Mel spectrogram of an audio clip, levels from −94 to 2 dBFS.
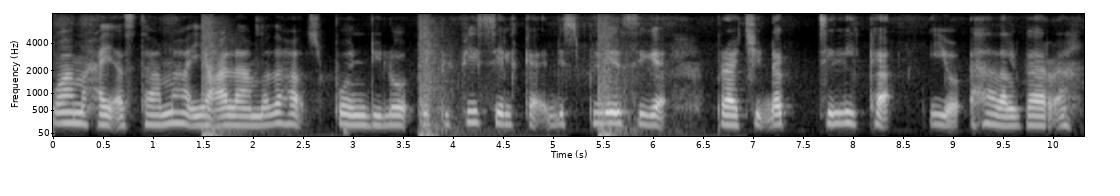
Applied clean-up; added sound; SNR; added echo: none; Gunshot, gunfire; 17 dB; none.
